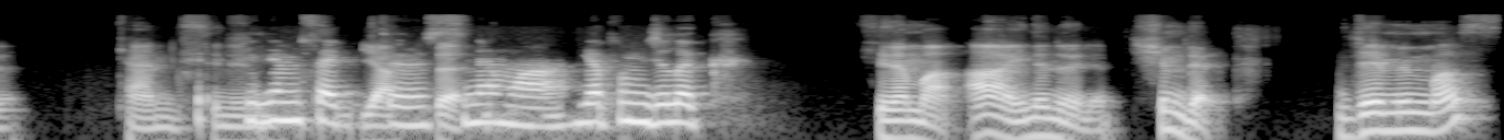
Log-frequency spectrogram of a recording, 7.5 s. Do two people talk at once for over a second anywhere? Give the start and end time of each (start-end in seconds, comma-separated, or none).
0.9-2.5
